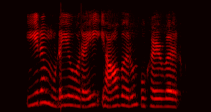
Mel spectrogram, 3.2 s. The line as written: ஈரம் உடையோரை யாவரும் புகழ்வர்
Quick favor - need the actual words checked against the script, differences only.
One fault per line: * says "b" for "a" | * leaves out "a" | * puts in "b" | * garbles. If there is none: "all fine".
all fine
